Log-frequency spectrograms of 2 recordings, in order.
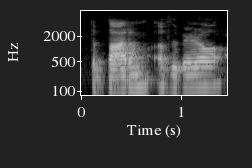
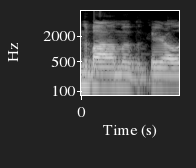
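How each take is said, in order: First: Each word of the phrase is pronounced clearly. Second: The phrase is slurred and run together. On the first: The speaker calls it right. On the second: The speaker calls it wrong.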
